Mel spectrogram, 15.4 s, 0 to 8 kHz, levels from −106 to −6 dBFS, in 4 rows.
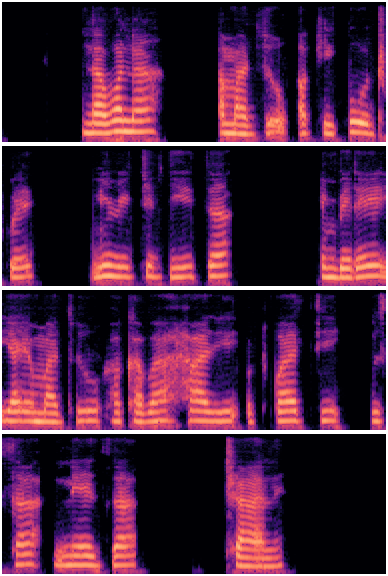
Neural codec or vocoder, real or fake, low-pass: codec, 16 kHz in and 24 kHz out, 1.1 kbps, FireRedTTS-2 codec; fake; 7.2 kHz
